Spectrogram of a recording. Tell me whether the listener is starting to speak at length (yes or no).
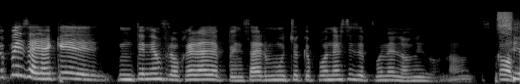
yes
